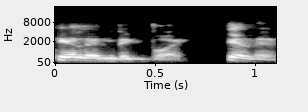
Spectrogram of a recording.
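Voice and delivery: bad put-on Brazilian accent. Speaker retells his coach's words before a roll, bad Brazilian accent. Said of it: "my Brazil my Brazilian accent needs work".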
